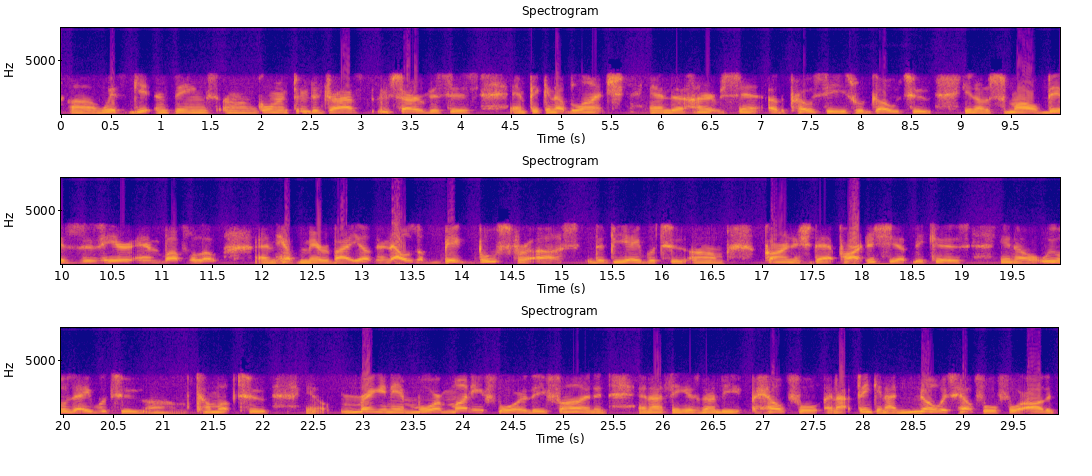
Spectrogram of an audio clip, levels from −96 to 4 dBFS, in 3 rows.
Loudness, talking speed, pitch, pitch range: -20 LUFS, 180 wpm, 95 Hz, 90-100 Hz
